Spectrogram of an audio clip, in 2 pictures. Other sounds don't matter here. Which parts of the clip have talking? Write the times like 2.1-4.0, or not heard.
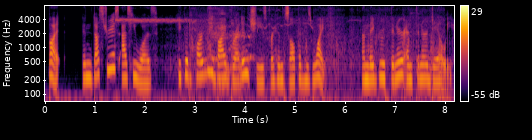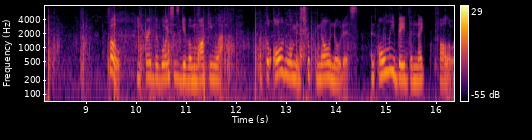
0.0-8.2, 9.4-11.8, 12.4-16.3.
